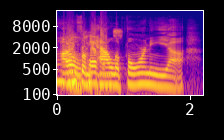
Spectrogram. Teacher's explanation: people from California pronounce every single syllable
